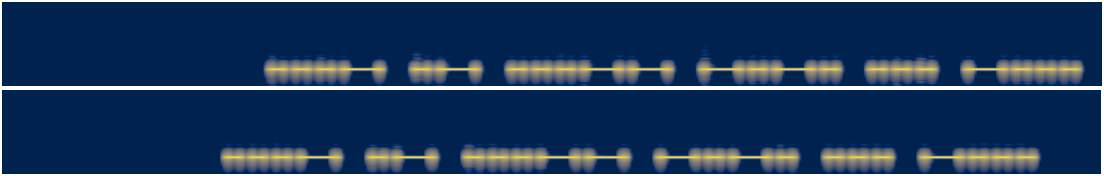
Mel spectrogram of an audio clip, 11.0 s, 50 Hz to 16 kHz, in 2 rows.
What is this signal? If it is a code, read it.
Morse code, heard as a keyed tone, about 20 wpm, 700 Hz. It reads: VA3CSB VA3CSB
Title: DXCC-100 Call Signs - 6 Characters - Repeated 3x - 20wpm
